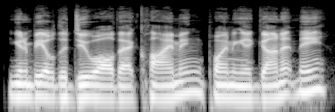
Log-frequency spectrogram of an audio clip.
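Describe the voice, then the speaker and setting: A man's voice: medium pitch, racing, fairly bright tone, smooth, dry recording, clean studio sound, natural voice. A man voicing a nervous, wisecracking young male soldier who rambles and pleads. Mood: wry.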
